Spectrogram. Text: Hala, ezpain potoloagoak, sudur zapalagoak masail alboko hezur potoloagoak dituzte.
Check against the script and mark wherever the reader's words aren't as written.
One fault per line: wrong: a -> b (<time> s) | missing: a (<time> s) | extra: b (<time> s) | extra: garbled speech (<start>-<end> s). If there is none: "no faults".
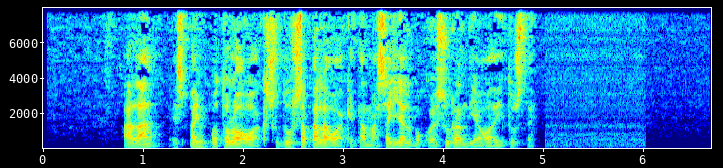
extra: eta (3.1 s)
wrong: potoloagoak -> handiagoa (4.2 s)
